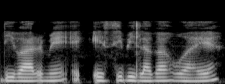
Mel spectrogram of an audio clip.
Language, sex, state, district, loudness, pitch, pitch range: Hindi, female, Arunachal Pradesh, Papum Pare, -19 LUFS, 170 Hz, 165-175 Hz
